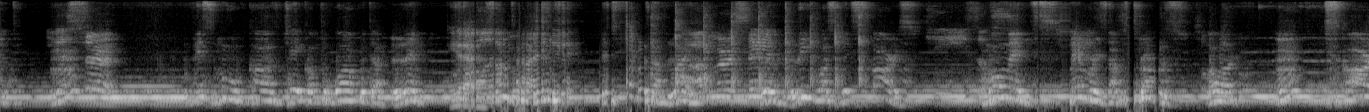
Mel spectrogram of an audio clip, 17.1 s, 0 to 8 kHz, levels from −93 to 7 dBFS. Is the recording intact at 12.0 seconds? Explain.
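Yes, the audio is intact at 12.0 seconds, with only the steady band limit of the call path's G.722 coding, which leaves nothing above 8 kHz.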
